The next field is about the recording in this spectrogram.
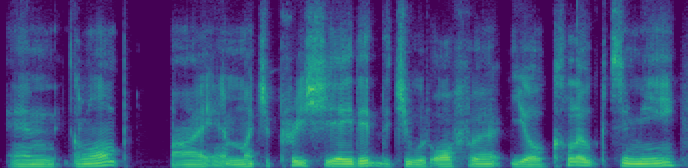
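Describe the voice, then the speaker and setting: A man's voice: lowish voice, a little slow, creaky. A man playing in a tabletop game, speaking in character in a playful, formal way while losing his voice. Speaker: player.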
